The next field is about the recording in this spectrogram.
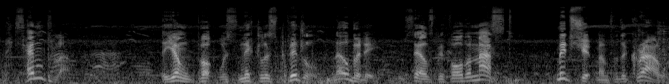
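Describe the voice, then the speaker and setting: Hearty, animated seasoned sailor. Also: male voice, on the high side, normal speed, noisy background. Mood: wry, explaining. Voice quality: salty nautical turns of phrase. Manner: jaunty, bellows orders. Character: hearty, roguish seasoned sailor mentoring a young captain. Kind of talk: video game character acting.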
